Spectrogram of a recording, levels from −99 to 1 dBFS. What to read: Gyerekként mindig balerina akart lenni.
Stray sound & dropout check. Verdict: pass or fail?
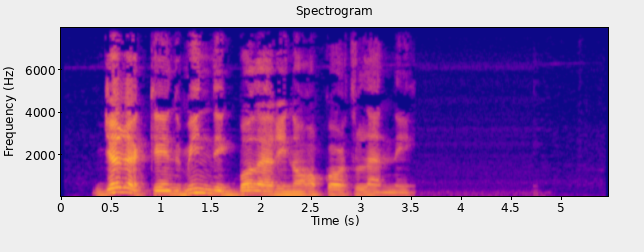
pass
